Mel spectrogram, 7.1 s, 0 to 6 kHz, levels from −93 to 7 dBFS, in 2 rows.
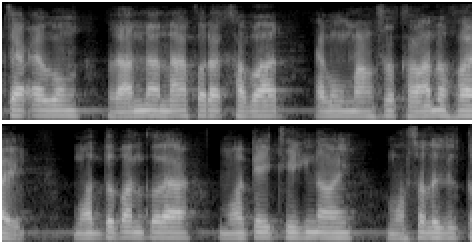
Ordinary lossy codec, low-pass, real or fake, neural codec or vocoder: Opus, 64 kbps; 5.4 kHz; fake; codec, 44.1 kHz, 2.6 kbps, SNAC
